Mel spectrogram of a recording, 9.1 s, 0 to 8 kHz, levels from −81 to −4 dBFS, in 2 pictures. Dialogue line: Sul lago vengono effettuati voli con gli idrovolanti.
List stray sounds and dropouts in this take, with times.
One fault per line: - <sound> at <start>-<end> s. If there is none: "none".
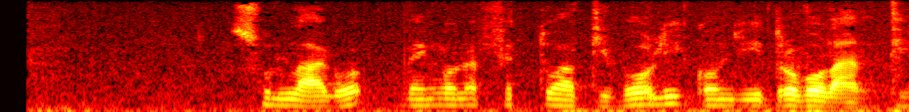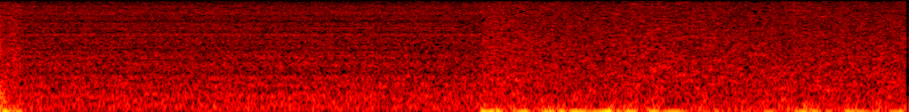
none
